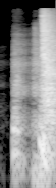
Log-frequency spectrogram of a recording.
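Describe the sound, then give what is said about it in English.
A single loud sneeze: a short breathy intake followed by a sharp, hissy burst that ends abruptly. No talking during it. “bless you.”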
